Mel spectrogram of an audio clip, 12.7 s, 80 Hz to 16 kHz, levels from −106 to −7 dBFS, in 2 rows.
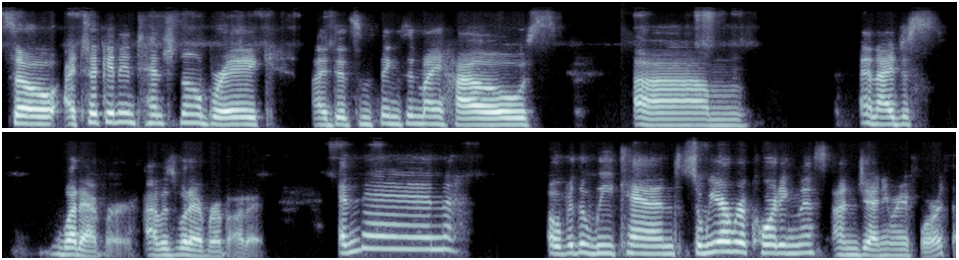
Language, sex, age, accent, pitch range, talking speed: English, female, 30-49, American, 180-245 Hz, 170 wpm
